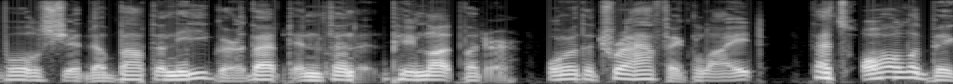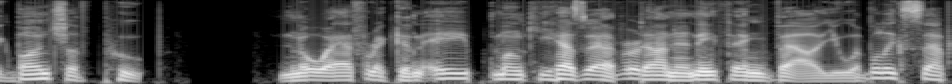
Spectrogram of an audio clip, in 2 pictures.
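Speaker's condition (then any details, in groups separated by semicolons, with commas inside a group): No condition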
